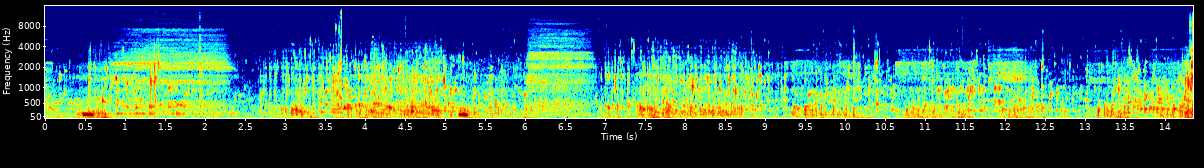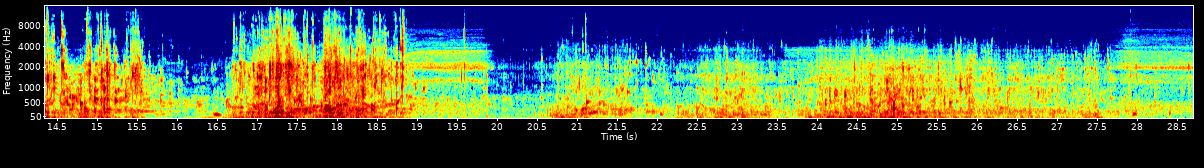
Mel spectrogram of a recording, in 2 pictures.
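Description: A diver breathing underwater through a scuba regulator: softer hissing inhalations alternate with bursts of exhaled bubbles. The loudest bubble bursts come twice near the middle.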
